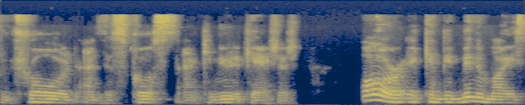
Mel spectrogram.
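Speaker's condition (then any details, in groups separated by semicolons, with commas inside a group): Cleft lip and palate; jaw surgery coming up shortly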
